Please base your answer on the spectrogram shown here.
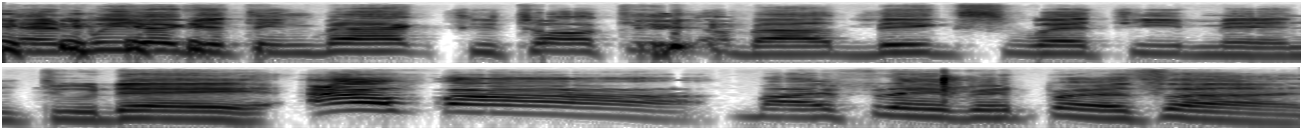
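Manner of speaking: put-on Nigerian accent. Opening this part of the episode and greeting Alpha, in a put-on Nigerian accent. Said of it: "in this sick Nigerian accent".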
